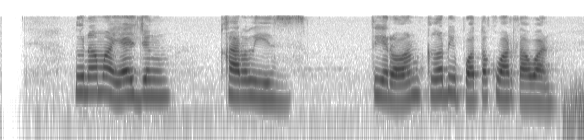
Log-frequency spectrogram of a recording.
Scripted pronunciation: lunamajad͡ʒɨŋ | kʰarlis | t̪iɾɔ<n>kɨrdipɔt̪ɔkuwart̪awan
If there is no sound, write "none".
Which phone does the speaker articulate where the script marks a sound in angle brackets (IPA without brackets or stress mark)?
n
